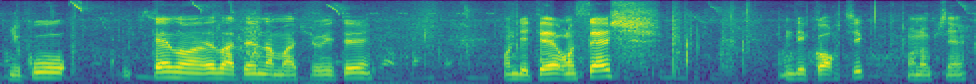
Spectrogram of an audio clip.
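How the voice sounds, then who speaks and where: Un homme qui explique patiemment les cultures dans des champs, en plein air. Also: male voice, medium pitch, moderate pace, pauses often. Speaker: local guide. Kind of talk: casual explaining outdoors. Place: rural fields outdoors.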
